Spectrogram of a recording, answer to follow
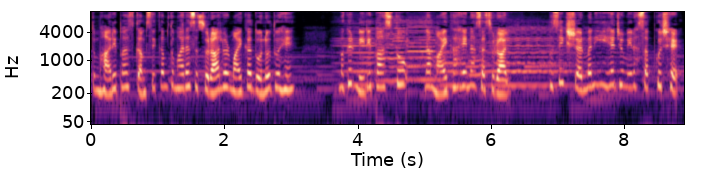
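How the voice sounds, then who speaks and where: Woman voicing a high, coaxing young city woman. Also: normal speed, lightly acted. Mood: plaintive. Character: pregnant young city woman, clingy, sweet-talking, pleading rival. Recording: music playing behind the voice.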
